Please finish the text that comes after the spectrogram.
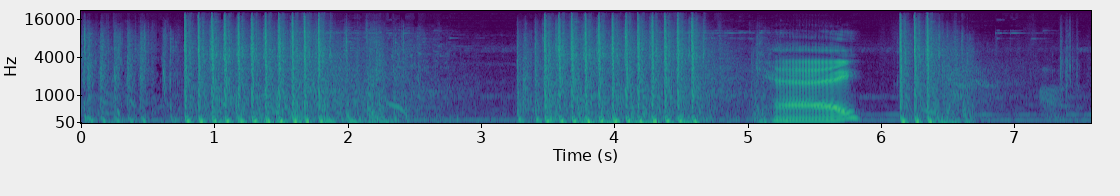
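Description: Automatic gunfire in James Bond 007: Blood Stone: loud, close bursts of rapid shots in two long runs, with a short rising electronic sweep and a final brief burst, and a brief spoken word.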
